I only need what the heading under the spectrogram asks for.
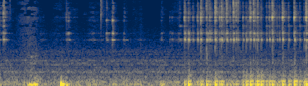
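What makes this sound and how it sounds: Long nails tap and scratch the speckled blue glazed shoulder of a hollow, empty ceramic vase lying on its side with its opening toward the camera. A couple of deep, hollow thumps come first, followed by a fast, dense run of bright clicking taps and scratchy rasps. Each sound dies away almost immediately.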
